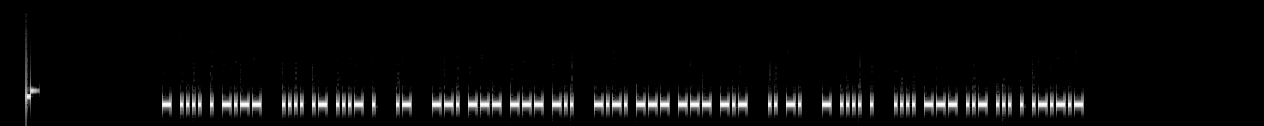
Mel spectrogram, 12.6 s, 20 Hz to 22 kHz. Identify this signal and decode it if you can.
Morse code, heard as a keyed tone, about 40 wpm, 700 Hz. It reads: THEY HAVE A GOOD COOK IN THE HOUSE.
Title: Sentences from Top 1000 Words - Review Part 4 - 40wpm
